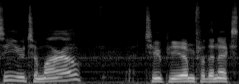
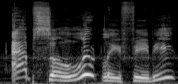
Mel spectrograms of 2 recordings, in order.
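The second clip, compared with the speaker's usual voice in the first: cheerful teacher voice; 6 semitones higher, 8 dB louder than usual. Acted. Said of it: "the Frizz said".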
